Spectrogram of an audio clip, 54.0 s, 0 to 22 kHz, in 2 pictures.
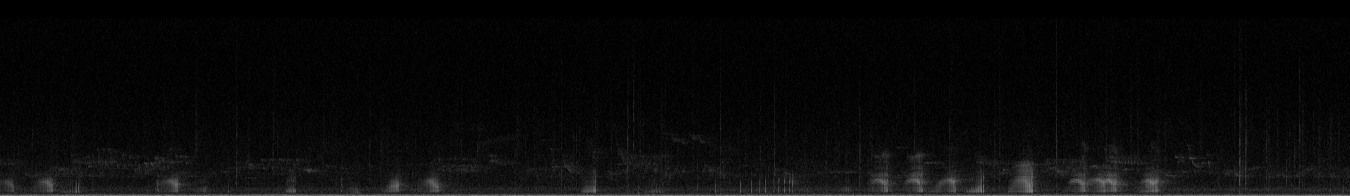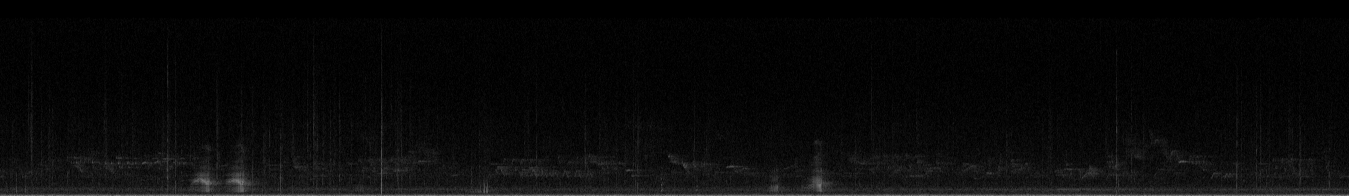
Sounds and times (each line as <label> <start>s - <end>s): raindrops 0.0s - 53.9s
frogs 0.0s - 1.8s
frogs 3.1s - 4.7s
frogs 5.6s - 6.1s
frogs 6.7s - 9.2s
frogs 11.5s - 12.0s
frogs 12.6s - 13.4s
frogs 14.2s - 23.5s
frogs 29.7s - 35.3s
frogs 36.1s - 37.6s
frogs 42.0s - 43.9s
